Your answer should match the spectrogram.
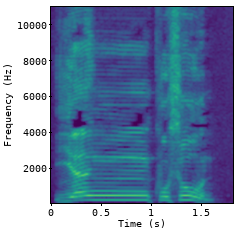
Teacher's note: النون عند الكاف اهي الكاف حرف مستفل مرقق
